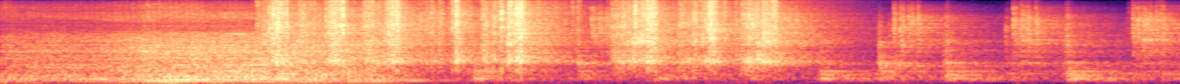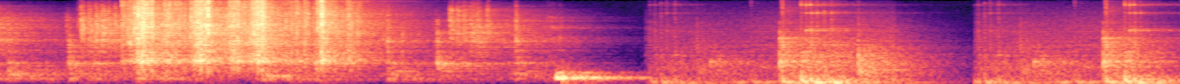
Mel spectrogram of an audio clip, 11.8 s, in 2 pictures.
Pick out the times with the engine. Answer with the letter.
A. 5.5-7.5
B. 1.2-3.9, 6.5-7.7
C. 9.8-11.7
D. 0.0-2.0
D.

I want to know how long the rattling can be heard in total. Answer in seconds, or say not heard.
4 s.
